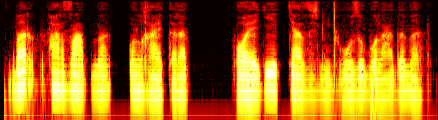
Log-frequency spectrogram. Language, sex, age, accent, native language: Uzbek, male, under 19, Qashqadaryo, Uzbek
